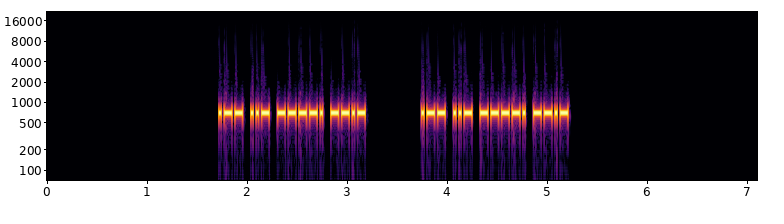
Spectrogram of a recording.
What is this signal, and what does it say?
Morse code, heard as a keyed tone, about 45 wpm, 700 Hz. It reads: WU9Q WU9Q
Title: USA Call Signs - 4 Characters - Repeated 2x - 45wpm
